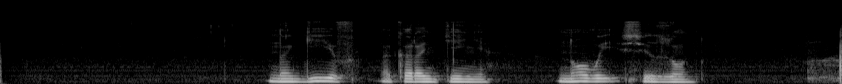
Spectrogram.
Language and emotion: Russian, neutral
